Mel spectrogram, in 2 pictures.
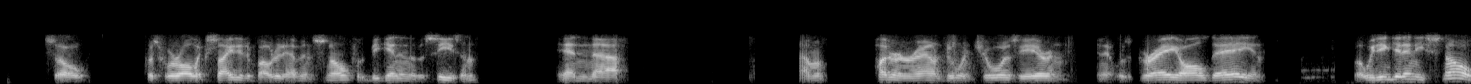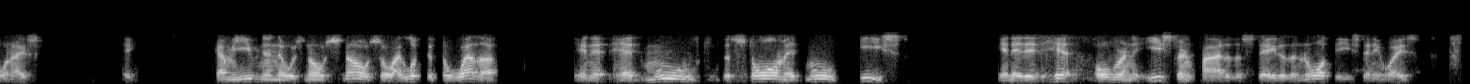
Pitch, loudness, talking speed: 110 Hz, -17 LUFS, 160 wpm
